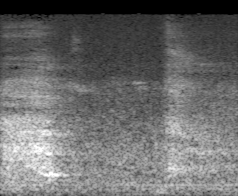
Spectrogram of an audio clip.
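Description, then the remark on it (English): Two forceful, hissing breaths pushed through the nose, fairly loud, about a second apart, with no talking, a deliberate demonstration of forced yogic breathing. “This way of breathing is artificial, isn't it? Is that the way we naturally breathe?”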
